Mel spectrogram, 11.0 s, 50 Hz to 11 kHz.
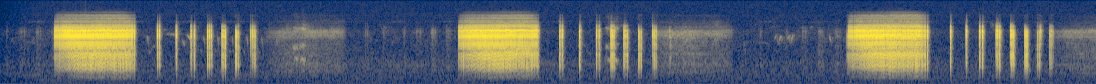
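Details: Isophya costata bush-cricket at Zitzmannsdorfer Wiesen, Austria, on 1 June 2020, picked up through a Pettersson D 100 ultrasound detector. Each phrase is a dense buzzy burst followed by about seven quick ticks and a faint soft trail. The phrase repeats roughly every four seconds, three times.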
